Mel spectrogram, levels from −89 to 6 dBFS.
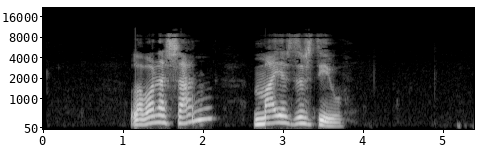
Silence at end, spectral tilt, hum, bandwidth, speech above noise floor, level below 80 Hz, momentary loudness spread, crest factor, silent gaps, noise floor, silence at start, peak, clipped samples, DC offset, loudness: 1.65 s; -5 dB/octave; none; 9.6 kHz; 55 dB; -58 dBFS; 7 LU; 18 dB; none; -68 dBFS; 1.1 s; 0 dBFS; under 0.1%; under 0.1%; -15 LUFS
